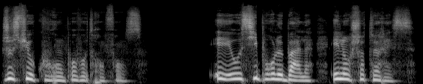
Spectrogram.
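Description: A woman's voice: expressive, normal speed, warm tone, breathy edge, no echo. A woman voicing Belle, a stubborn, fiery young woman, in an audiobook reading. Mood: insistent. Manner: pleading and indignant, raised pitch.

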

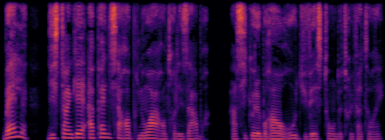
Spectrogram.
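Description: A woman narrates a novel in a measured, even way. Her voice is low and husky, recorded dry and close with no room sound. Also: dry recording. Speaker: audiobook narrator. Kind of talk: novel read aloud.

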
